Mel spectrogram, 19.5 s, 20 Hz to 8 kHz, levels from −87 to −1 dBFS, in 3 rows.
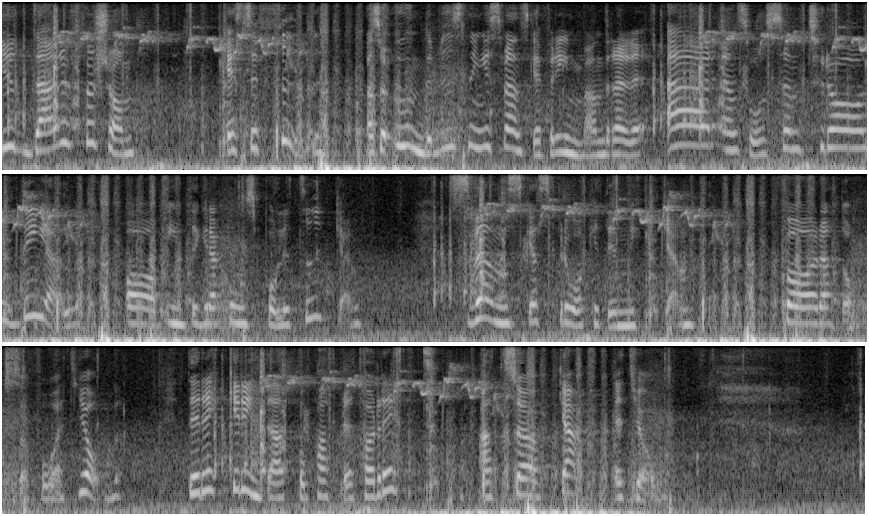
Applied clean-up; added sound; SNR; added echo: none; Dog; -4 dB; none.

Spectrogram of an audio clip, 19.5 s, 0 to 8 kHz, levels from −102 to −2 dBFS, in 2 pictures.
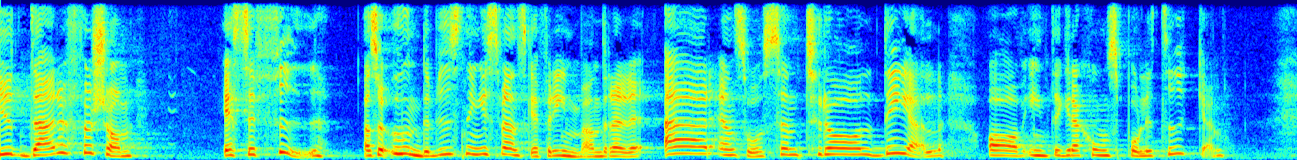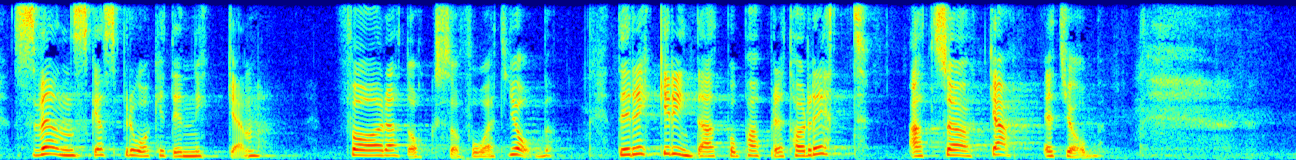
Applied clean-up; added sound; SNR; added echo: none; none; none; none.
